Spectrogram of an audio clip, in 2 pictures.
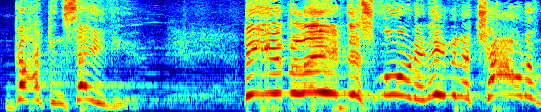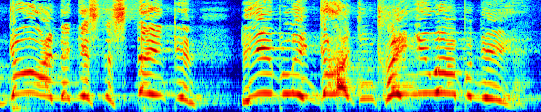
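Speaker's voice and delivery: high, loud revival preaching; full-force preaching. Real, not acted. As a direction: drive each question home to the congregation, shouting at the peak.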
